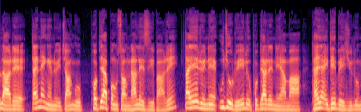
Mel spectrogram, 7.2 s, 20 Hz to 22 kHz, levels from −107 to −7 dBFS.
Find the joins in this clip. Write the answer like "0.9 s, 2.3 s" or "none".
3.6 s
